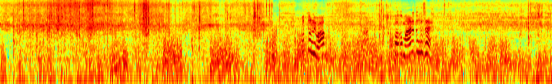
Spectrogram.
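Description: Bicycle tyres roll and crunch over a bumpy dirt trail.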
